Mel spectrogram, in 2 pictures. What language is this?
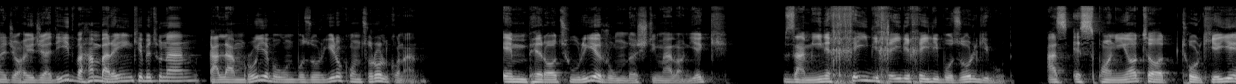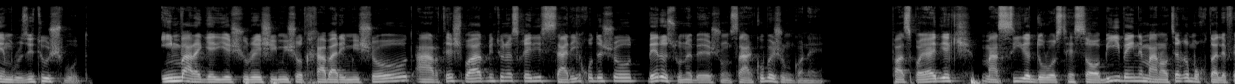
Persian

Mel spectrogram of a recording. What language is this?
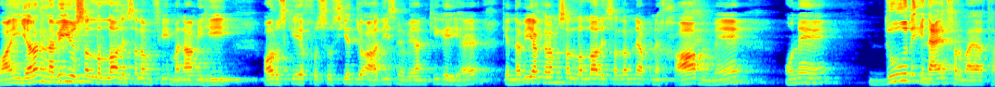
Urdu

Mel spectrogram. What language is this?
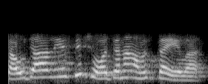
Sanskrit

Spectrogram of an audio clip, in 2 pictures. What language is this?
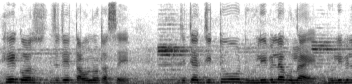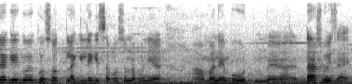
Assamese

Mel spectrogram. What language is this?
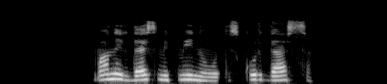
Latvian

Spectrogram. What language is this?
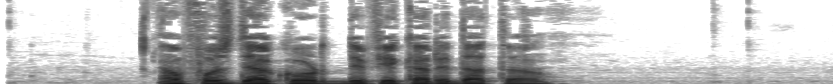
Romanian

